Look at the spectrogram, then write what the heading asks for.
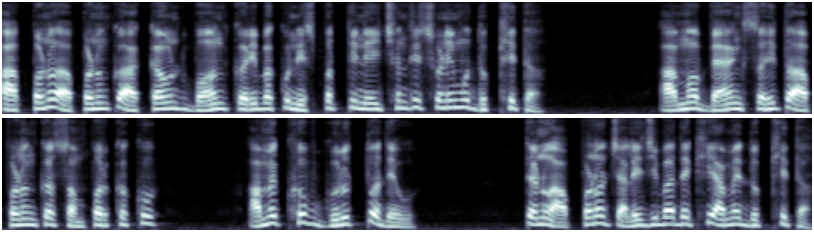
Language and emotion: Odia, sad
